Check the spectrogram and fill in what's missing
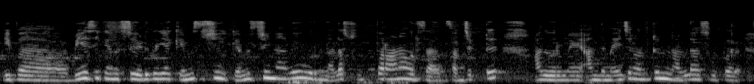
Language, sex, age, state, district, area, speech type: Tamil, female, 18-30, Tamil Nadu, Tiruvarur, rural, spontaneous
